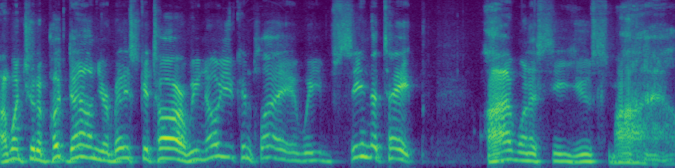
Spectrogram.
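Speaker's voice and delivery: commanding, authoritative boss voice. Retelling what a man once said to him, doing it in his Lowell voice. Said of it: "in his Lowell voice".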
